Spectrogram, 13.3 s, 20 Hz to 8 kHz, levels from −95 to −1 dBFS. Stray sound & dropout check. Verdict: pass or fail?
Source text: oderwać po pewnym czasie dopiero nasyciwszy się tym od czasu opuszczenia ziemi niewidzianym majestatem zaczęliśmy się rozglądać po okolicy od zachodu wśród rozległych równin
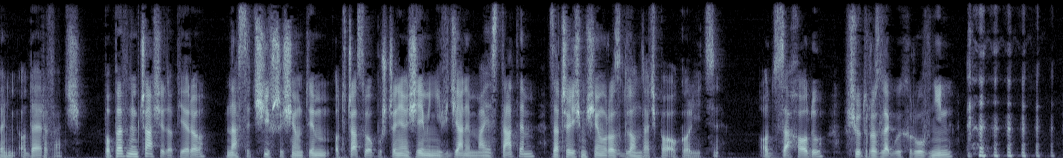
fail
